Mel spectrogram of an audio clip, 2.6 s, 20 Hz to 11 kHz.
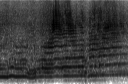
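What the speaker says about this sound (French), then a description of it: "Nicolas Poulet, lui aussi au volant du Nosella à moteur BMW 3 litres, termine deuxième de la classe" A Nosella race car with a 3-litre BMW engine screams at high revs at a hillclimb, pitch climbing through gear changes, loud and close, with no talking.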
